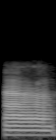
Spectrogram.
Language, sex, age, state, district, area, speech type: Hindi, male, 18-30, Bihar, Vaishali, rural, conversation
